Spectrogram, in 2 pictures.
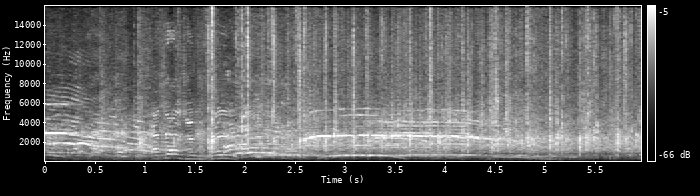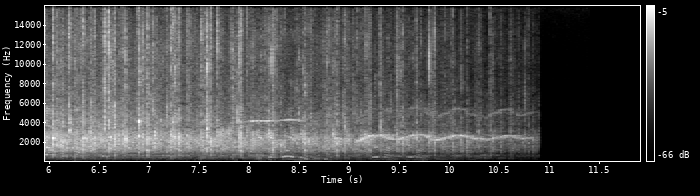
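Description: A large salsa band plays lively music with brass and percussion, slowly fading out.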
